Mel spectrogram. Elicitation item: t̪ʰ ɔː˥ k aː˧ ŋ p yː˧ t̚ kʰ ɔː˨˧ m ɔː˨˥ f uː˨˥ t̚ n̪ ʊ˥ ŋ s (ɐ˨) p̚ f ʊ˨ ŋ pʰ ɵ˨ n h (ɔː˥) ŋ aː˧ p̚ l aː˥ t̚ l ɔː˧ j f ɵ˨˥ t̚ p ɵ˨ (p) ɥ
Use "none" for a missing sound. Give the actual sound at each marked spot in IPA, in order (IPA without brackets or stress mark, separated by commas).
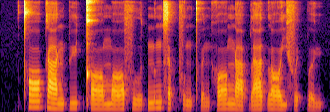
ɐ˨˥, ɔː˥, none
